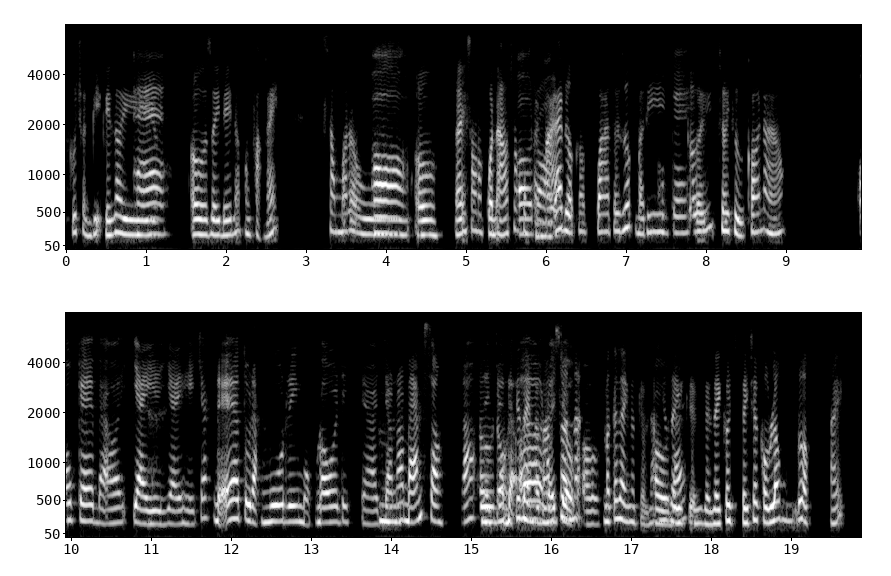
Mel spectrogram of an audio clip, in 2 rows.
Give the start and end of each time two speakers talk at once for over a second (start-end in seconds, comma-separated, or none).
15.1-16.6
